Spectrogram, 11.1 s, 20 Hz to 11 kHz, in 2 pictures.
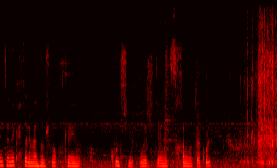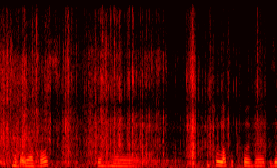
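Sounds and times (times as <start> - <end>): woman speaking: 0.0 - 1.6, 2.2 - 4.2, 5.7 - 6.8, 7.4 - 8.7, 9.6 - 11.0
plastic packaging crinkling: 4.8 - 11.0.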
